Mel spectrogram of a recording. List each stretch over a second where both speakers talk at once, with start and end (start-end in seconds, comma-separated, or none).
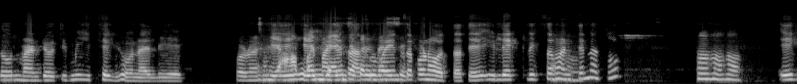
2.4-4.1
